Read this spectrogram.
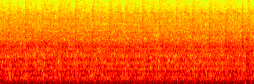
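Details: Jeep in cold Colorado mountains: low, lumpy idle with an uneven shaky beat and no steady rhythm; idling super rough and struggling uphill, cause not pinned down.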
